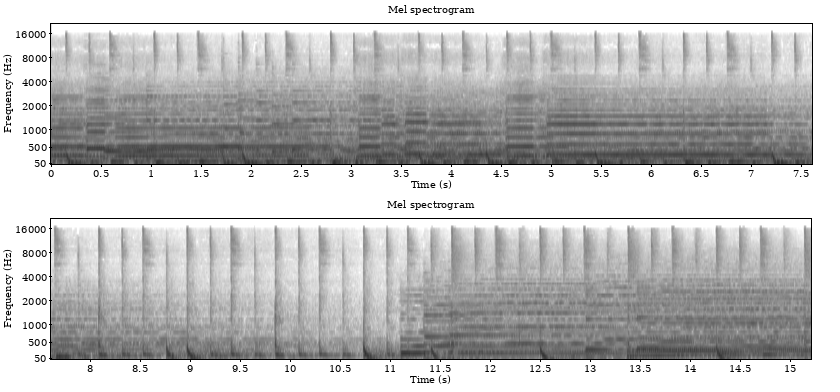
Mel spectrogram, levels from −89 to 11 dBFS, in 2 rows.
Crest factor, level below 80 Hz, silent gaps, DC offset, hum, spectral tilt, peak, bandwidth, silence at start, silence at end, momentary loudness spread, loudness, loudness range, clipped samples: 12 dB; -28 dBFS; none; under 0.1%; none; -7 dB/octave; -6 dBFS; 17 kHz; 0 s; 0 s; 9 LU; -19 LUFS; 6 LU; under 0.1%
